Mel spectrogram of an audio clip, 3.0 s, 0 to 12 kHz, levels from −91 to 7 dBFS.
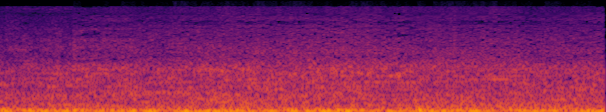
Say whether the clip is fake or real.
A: fake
